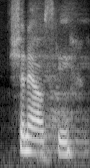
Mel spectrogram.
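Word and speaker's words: Chrzanowski: me yes c-h-r z-a-n-o-w-s-k-i and now pronounce it shinowski it looks worse than it sounds that's not bad i'm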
